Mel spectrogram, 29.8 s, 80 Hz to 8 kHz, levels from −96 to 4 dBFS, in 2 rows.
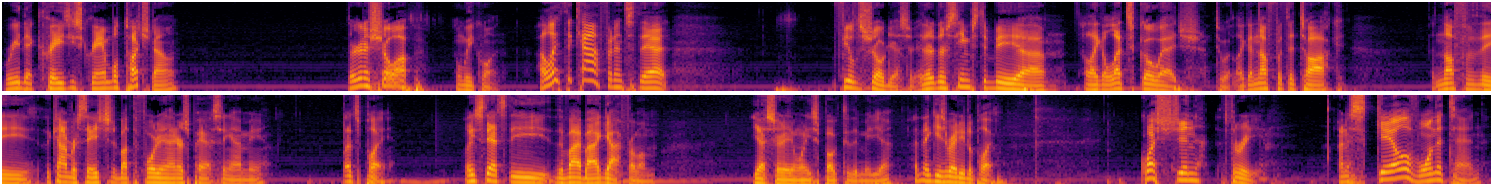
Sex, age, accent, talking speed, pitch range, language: male, 20-39, American, 170 wpm, 95-150 Hz, English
